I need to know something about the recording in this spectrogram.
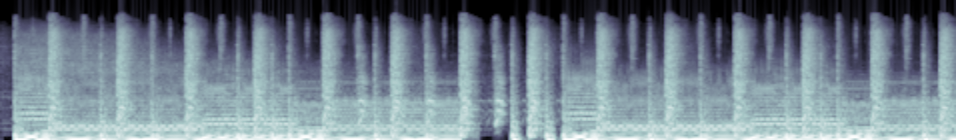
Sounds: Electronic music, Music, Drum and bass

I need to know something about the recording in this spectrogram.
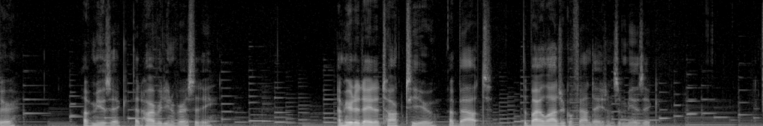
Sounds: Music, Speech

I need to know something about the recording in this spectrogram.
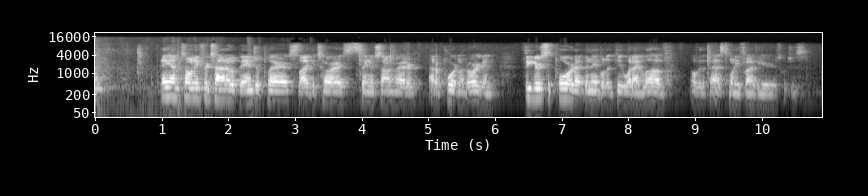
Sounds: Speech

